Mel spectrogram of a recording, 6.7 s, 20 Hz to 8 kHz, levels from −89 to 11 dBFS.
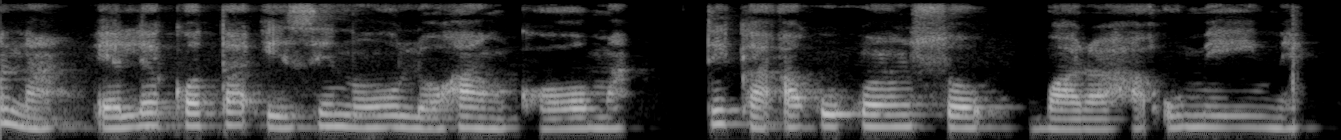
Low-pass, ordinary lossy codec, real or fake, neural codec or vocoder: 7.2 kHz; none; real; none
